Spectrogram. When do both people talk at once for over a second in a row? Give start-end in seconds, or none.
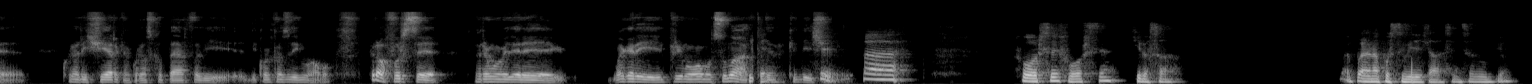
none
